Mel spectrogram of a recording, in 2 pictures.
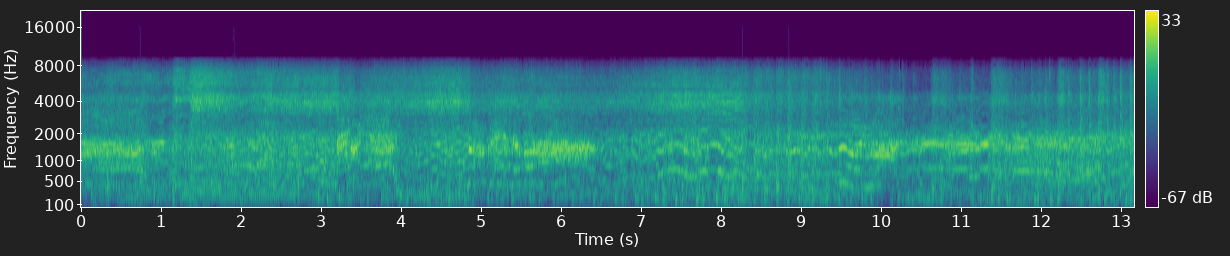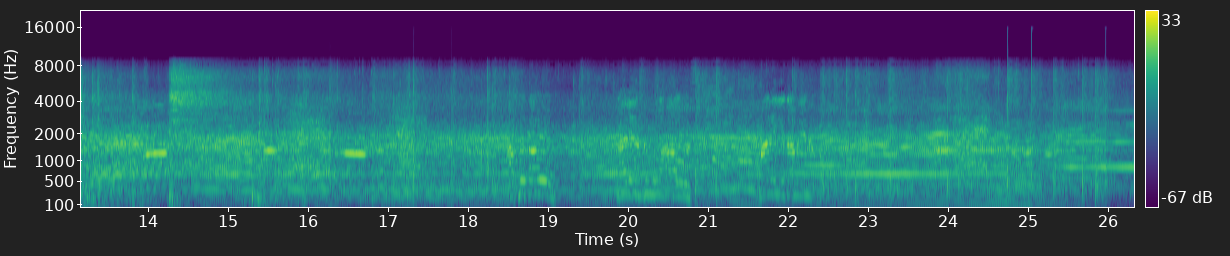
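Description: A rock band playing live and loud, electric guitar and drums, with voices shouting over the music.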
